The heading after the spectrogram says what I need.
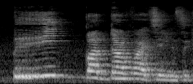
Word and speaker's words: Преподавательница: Kalau O tidak mendapat penekanan, bacanya A. Преподавательница.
